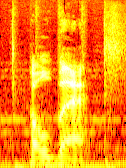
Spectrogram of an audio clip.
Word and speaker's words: Colbert: lot at that twitch colbert guys it's not french i i say his name how it's written he's not french um stephanie colbert it's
